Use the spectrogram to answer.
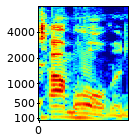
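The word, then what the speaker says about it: Tom Homan: Tom Holman. Yep, Tom Holman.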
